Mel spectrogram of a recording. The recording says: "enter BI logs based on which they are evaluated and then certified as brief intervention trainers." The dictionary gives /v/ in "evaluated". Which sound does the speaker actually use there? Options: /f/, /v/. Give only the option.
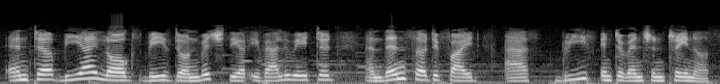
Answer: /v/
